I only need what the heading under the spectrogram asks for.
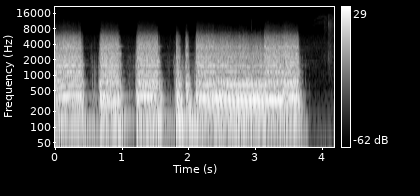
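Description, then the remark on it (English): Heavily distorted electric guitar, wet effects off, played through a Piper Drive stacked with the Edwards, plays a loud riff of chunky, choppy bursts, a couple of quick stabs, then a long sustained note ringing out before it cuts to silence. No one speaks. “And let's stack that with the Edwards. You can really hear that gain coming out.”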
